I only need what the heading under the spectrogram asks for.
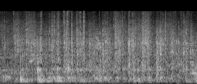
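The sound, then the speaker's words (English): Kunekune pigs crunching and chomping on feed they are being given, a steady, dense mix of gritty munching and rustling that keeps up throughout without pauses, with no voices. “So these little guys, Antonio and Elizabeth, I can't remember which one is which, and they're Kuni Kuni pigs, and we're just going to give them a bit of feed.”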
